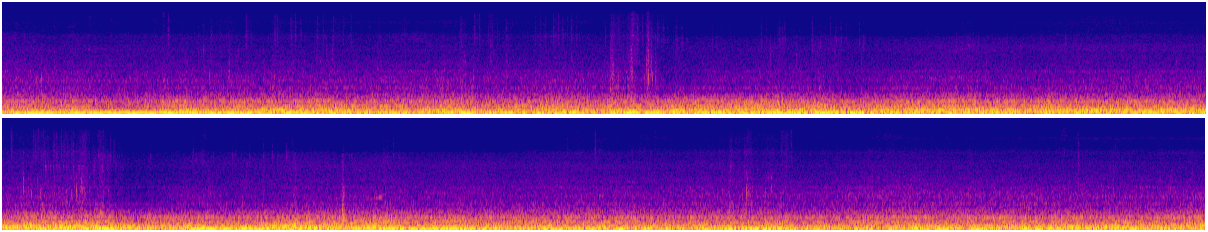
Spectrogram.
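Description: Daihatsu Mira Tocot kei car driving along, its small three-cylinder engine and tyres making a steady low rumble. A couple of faint short clicks come about eight and sixteen seconds in.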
